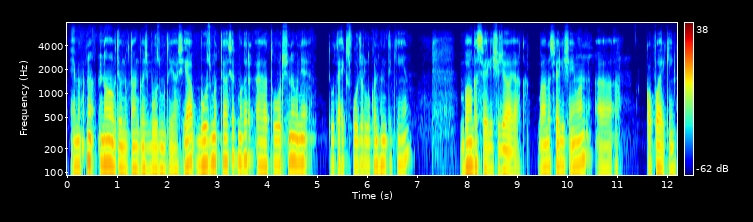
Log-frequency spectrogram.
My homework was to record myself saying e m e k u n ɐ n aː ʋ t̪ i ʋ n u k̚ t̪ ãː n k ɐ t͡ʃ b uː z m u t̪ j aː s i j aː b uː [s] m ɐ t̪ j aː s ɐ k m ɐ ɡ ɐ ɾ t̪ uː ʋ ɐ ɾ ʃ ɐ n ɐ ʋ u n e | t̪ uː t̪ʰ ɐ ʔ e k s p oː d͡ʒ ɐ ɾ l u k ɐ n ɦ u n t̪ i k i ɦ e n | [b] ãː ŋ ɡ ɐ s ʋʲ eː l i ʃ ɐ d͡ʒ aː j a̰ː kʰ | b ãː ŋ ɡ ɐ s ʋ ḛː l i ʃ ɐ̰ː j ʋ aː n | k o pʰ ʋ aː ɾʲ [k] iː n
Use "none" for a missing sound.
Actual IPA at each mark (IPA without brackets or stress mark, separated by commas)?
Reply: z, b, k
